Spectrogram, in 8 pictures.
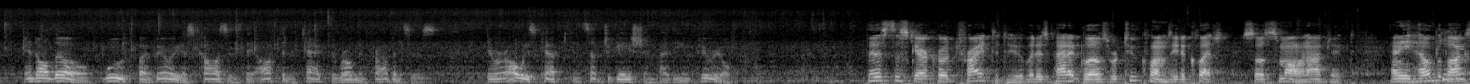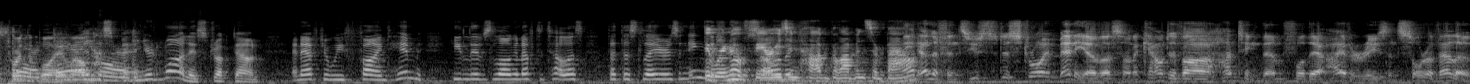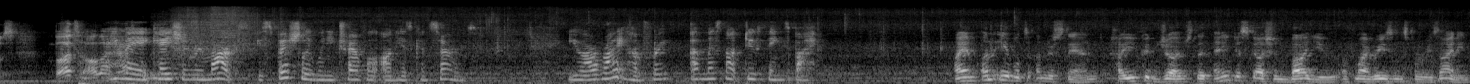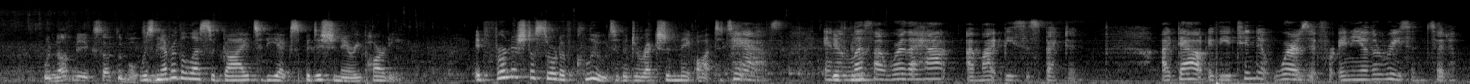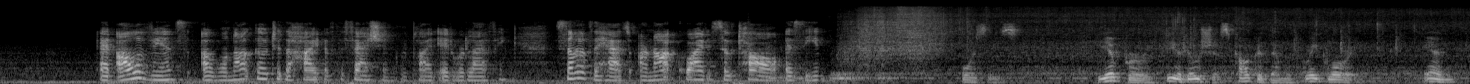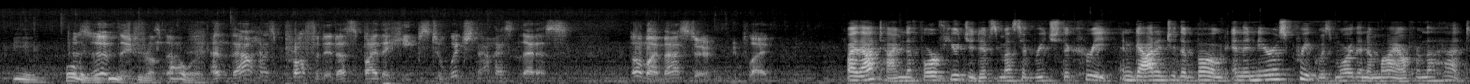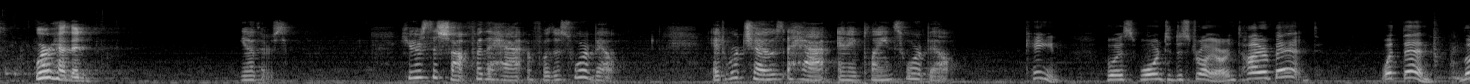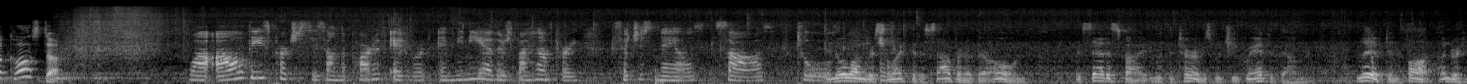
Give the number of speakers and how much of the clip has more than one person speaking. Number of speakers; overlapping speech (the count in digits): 9, about 7%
